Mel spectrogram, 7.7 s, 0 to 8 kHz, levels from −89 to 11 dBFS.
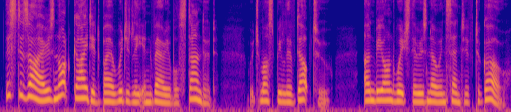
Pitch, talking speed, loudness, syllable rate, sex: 205 Hz, 195 wpm, -17 LUFS, 6.0 syllables/s, female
